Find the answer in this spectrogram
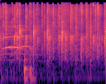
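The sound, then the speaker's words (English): Audience applause for the filmmakers at a science-fiction film festival panel in Boston: a dense, sustained wash of clapping that holds steady for about two seconds. “again, one more big round of applause for our filmmakers.”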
